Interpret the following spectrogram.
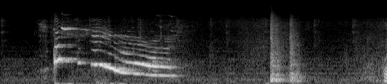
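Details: Newfoundland puppy named Beaumont, 12 weeks old, indoors: a long whine that starts high and slides steadily downward for over a second, then a short rough bark-like burst with a knock near the end.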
